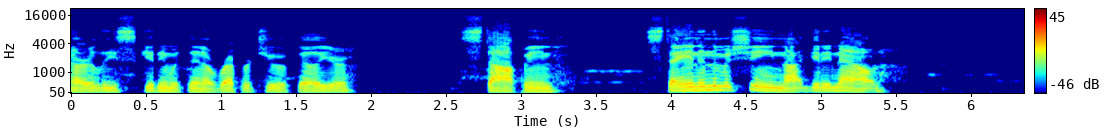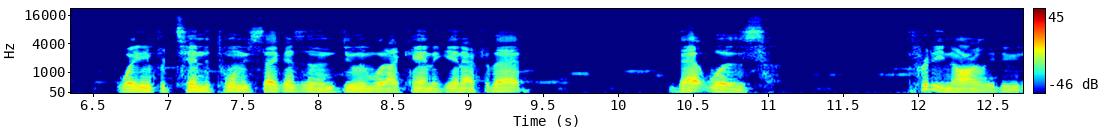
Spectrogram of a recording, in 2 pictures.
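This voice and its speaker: A man's voice: medium pitch, dry recording, studio quality. A man out of breath after a leg workout, talking loosely in a gym vlog and swearing casually. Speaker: fitness vlogger.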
